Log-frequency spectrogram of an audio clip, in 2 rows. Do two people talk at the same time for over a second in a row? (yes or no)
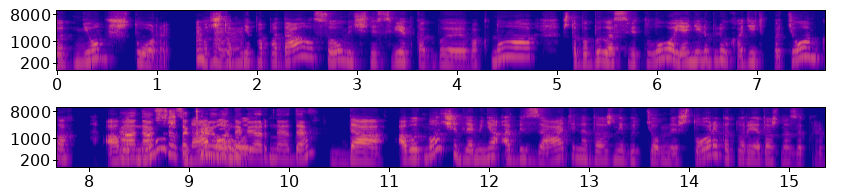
yes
